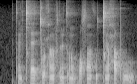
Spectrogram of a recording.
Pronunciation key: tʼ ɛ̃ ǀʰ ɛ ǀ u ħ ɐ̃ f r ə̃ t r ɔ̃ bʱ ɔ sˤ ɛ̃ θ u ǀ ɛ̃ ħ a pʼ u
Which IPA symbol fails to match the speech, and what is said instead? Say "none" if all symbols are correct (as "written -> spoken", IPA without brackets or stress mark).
none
